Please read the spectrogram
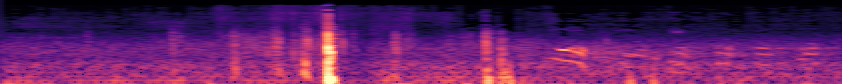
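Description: Quick running footsteps on grass, then a sharp, loud kick of a soccer ball about one and a half seconds in, followed by a softer thump about a second later.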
